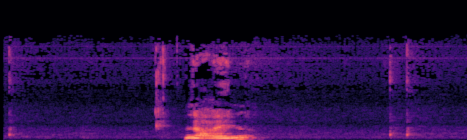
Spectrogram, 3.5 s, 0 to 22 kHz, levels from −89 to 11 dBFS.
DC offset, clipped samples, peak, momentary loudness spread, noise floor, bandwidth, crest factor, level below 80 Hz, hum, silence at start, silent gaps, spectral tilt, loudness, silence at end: under 0.1%; under 0.1%; -2 dBFS; 25 LU; -55 dBFS; 16 kHz; 20 dB; -74 dBFS; none; 0.05 s; none; -3.5 dB/octave; -16 LUFS; 1.6 s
